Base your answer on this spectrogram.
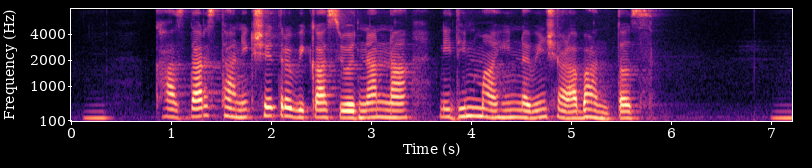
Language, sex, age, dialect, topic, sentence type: Marathi, female, 41-45, Northern Konkan, banking, statement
